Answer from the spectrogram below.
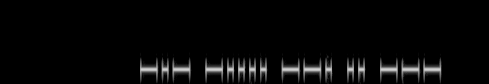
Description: Morse code, heard as a keyed tone, about 22 wpm, 700 Hz. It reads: K6GIO
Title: USA Call Signs - 5 Characters - 22wpm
